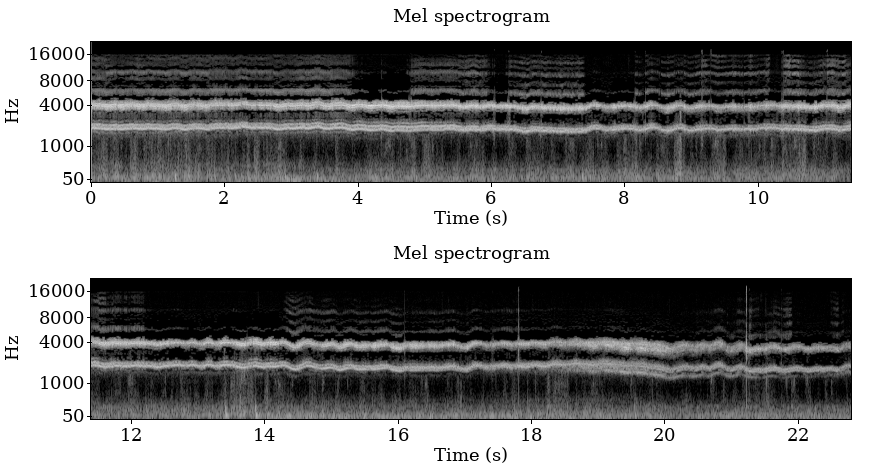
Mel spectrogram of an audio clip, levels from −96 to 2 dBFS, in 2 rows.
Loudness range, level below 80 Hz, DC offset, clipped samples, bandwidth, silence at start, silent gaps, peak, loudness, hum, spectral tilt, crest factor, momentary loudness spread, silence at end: 10 LU; -50 dBFS; under 0.1%; under 0.1%; 16 kHz; 0 s; none; -2 dBFS; -16 LUFS; none; 1 dB/octave; 18 dB; 14 LU; 0 s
